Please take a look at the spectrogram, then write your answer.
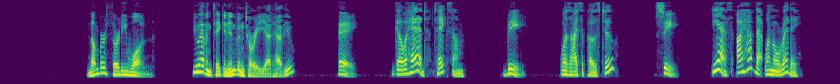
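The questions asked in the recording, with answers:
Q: You haven't taken inventory yet, have you?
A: B: Was I supposed to?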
